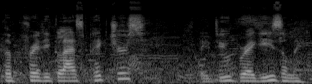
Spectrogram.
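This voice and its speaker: A woman playing a stoic, direct and courteous Viking warrior in a video game, speaking in a measured way. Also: sits low, a crowd in the background, natural voice. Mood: calm. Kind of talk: video game character dialogue. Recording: loud music behind the voice.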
